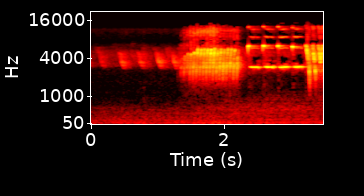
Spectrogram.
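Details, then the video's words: Canary lure song for prompting other canaries to sing: faint soft notes at first, then a buzzy rattle and clear level whistled tones, over a background hiss. "Pancingan kenari biar gacor"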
